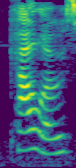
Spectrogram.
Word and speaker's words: Kalos: Kalos, my bad.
